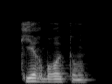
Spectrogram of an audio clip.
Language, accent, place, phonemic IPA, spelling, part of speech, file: French, France, Lyon, /kiʁ bʁə.tɔ̃/, kir breton, noun, LL-Q150 (fra)-kir breton.wav
- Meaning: a cocktail made with a measure of crème de cassis topped up with cider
